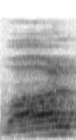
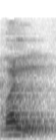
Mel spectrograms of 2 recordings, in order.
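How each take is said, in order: First: The vowel is drawn out long. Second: The vowel is cut short. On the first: The speaker calls it wrong. "வால் என்று படிக்காமல்" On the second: The speaker calls it right. "வல் அப்படி தான் படிக்கணும்"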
